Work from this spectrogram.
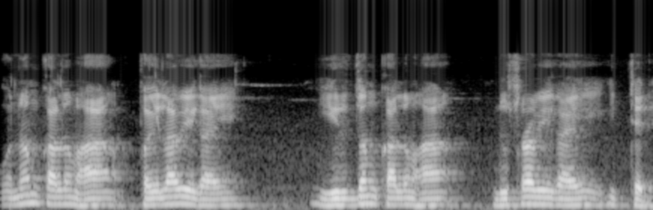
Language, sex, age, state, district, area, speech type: Marathi, male, 45-60, Maharashtra, Buldhana, rural, read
